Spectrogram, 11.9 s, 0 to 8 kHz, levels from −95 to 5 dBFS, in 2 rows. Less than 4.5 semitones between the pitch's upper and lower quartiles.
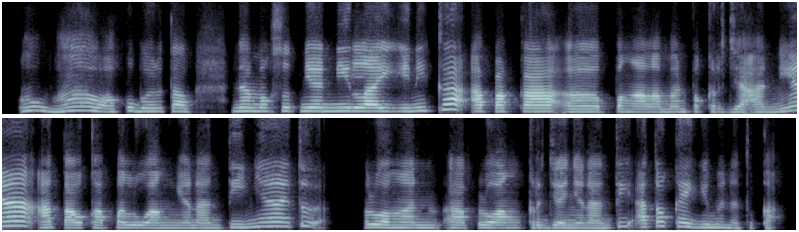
Yes: average, 4.0 semitones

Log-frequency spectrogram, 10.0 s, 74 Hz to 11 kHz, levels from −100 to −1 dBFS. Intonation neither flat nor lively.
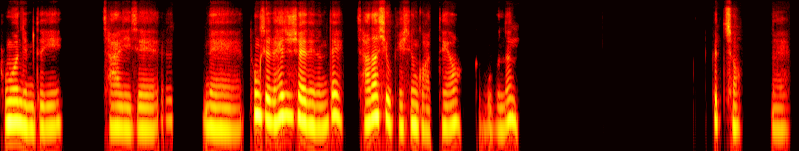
Yes: average, 3.2 semitones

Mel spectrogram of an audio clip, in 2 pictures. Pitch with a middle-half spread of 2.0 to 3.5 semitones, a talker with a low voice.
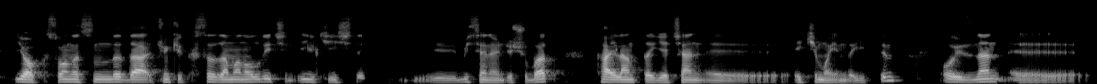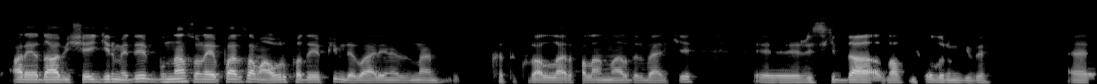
Yes: average, 2.8 semitones; low, 110 Hz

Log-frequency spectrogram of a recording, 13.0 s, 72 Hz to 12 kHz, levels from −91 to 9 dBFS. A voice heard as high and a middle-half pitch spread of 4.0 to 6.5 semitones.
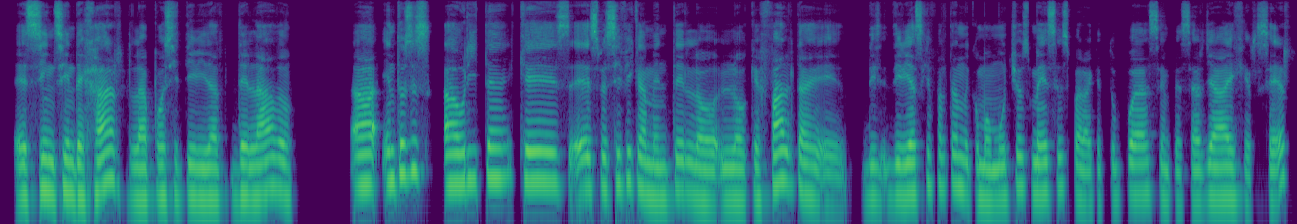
No: medium, 140 Hz; average, 4.3 semitones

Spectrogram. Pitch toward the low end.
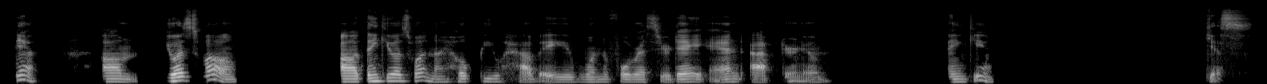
Yes: low, 125 Hz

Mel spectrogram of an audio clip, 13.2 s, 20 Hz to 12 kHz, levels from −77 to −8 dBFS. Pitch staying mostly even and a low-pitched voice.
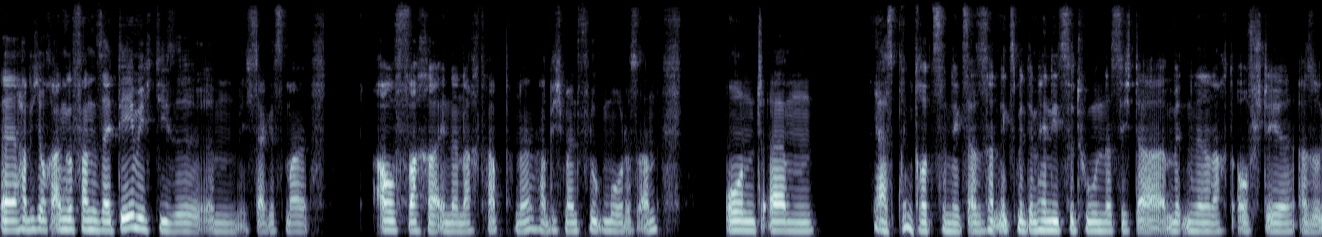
Yes: narrow, 1.9 semitones; low, 120 Hz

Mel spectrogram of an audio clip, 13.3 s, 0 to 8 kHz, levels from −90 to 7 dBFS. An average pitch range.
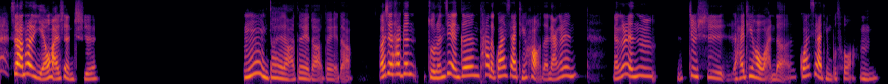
No: wide, 7.4 semitones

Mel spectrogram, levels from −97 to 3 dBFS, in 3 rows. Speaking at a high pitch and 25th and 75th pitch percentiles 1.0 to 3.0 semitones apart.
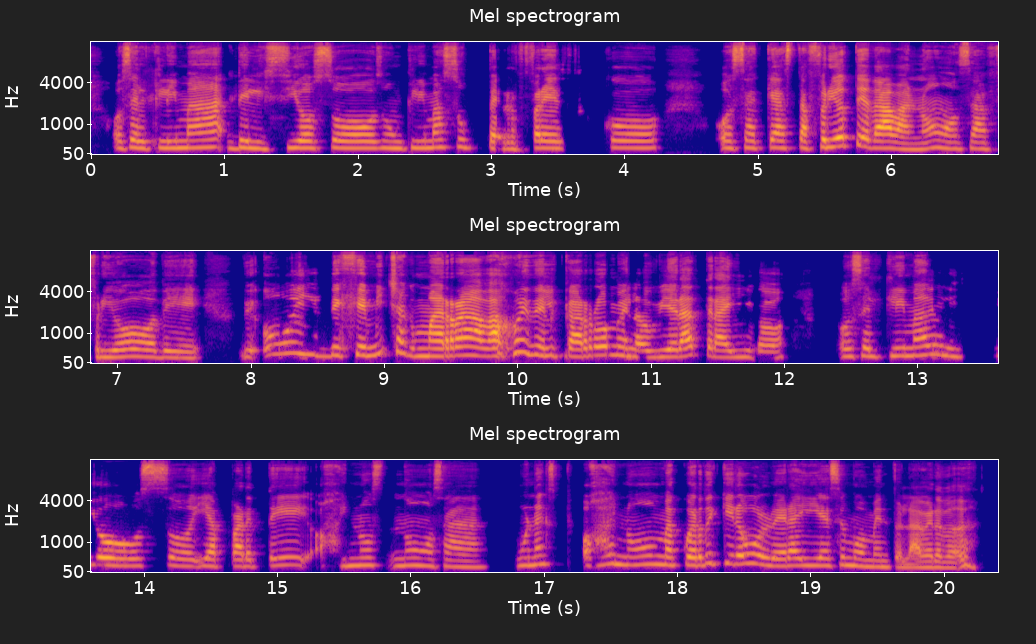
Yes: high, 235 Hz; average, 2.7 semitones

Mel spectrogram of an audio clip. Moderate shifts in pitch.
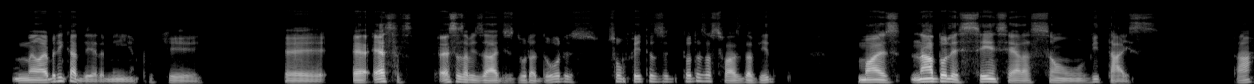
No: wide, 6.7 semitones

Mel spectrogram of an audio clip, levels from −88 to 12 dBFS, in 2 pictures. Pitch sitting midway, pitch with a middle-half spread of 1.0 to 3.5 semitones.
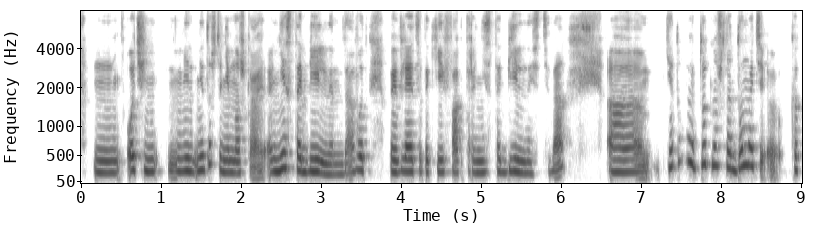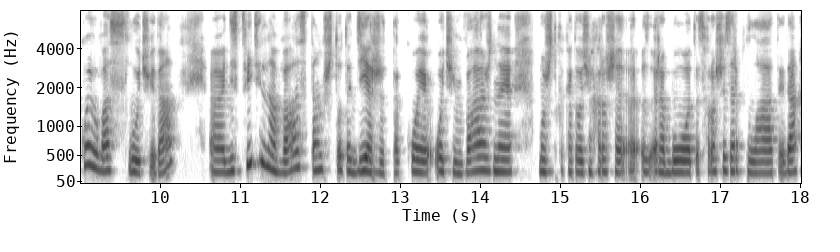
No: high, 215 Hz; average, 2.8 semitones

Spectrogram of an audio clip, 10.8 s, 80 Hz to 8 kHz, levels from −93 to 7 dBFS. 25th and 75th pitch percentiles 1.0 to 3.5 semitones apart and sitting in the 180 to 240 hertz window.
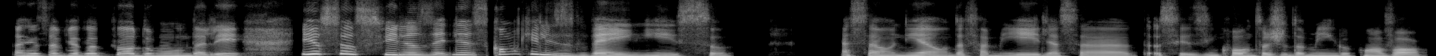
No: wide, 5.4 semitones; medium, 185 Hz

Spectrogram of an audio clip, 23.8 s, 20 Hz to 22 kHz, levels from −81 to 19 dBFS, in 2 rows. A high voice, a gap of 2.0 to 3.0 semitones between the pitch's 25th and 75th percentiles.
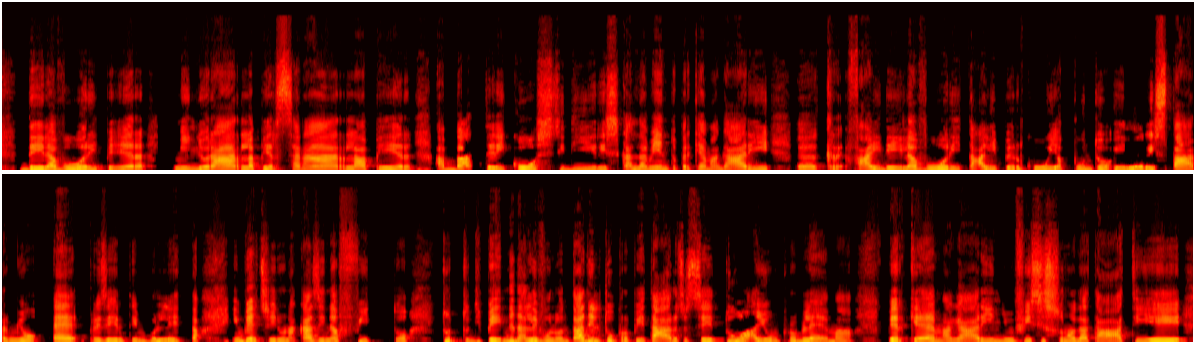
Yes: high, 210 Hz; narrow, 2.5 semitones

